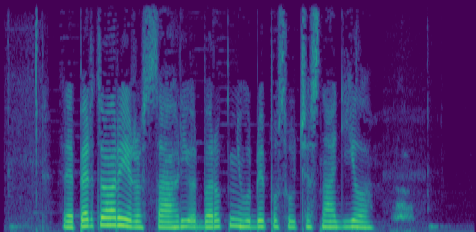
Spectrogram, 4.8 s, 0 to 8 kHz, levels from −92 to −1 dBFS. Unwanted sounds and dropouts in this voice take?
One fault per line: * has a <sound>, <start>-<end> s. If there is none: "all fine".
* has a bark, 3.9-4.2 s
